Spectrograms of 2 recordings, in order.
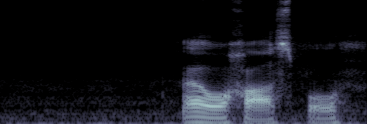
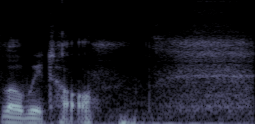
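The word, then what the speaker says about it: L'Hôpital: his name right but Lobby tall there it is lby I don't know why I always like to call it oh hosal but it's lital so we have x^2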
